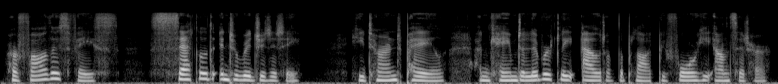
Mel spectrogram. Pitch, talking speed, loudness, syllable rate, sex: 190 Hz, 155 wpm, -20 LUFS, 5.6 syllables/s, female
